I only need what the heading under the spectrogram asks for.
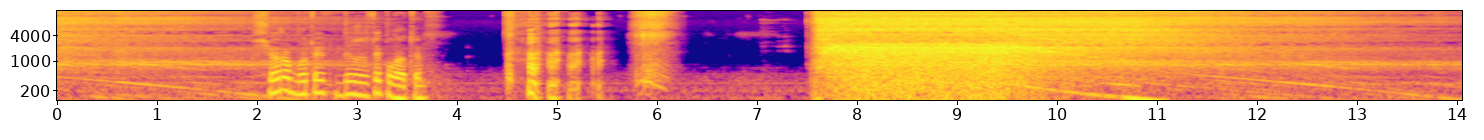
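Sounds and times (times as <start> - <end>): vacuum cleaner motor whining: 0.0 - 3.2, 7.6 - 14.0.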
